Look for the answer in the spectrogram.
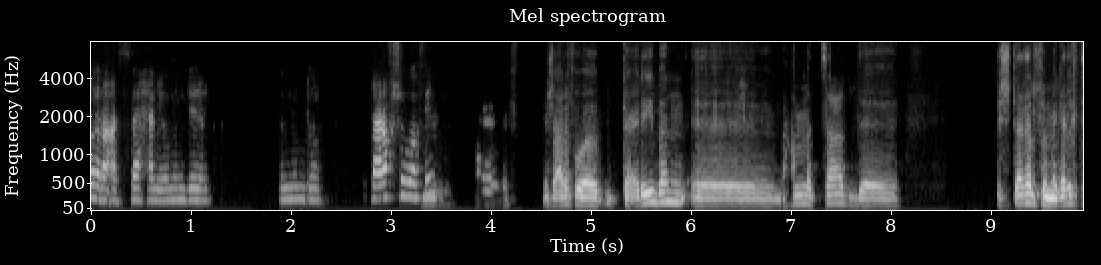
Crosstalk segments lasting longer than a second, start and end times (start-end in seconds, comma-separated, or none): none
